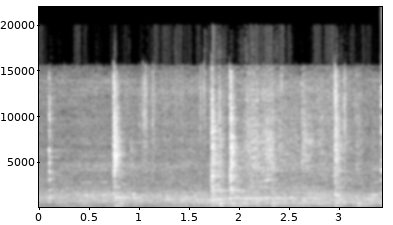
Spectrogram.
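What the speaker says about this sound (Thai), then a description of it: "ผัดไป เลยเพราะผมอยากให้น้ำมันซึมเข้าไป ใน หอย" Scallops stir-fried in oil in a pan sizzle steadily, while a utensil scrapes and clinks against the metal in several quick strokes, close and fairly loud.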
